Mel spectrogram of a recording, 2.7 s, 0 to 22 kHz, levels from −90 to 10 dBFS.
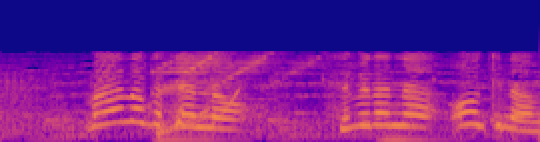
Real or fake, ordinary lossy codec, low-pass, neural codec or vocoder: real; none; 5.4 kHz; none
